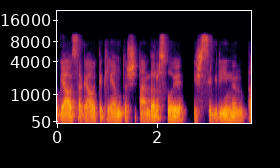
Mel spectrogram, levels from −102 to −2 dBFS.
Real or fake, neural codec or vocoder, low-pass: real; none; 9.9 kHz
